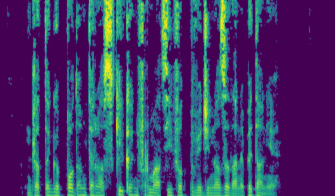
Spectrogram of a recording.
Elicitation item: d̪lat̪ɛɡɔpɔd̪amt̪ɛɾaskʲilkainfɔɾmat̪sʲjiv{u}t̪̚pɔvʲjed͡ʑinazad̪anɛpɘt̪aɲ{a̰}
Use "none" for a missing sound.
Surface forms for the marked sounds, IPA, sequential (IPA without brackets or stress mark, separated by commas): ɔ, ɛ̰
